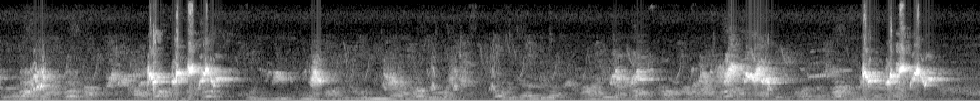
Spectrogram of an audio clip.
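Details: Red-whiskered bulbul decoy caged for trapping, hót đấu fighting song: scattered short warbled phrases with faint chirps between them, louder bursts near the start and end.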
